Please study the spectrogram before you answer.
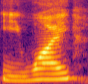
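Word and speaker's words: Дурсль: And in English, it's Dursley, which I read as Dursley with the sound. But here they translate it as Dursl. It actually is very hard to pronounce for native speakers, for Russian native speakers, because of Dursl.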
